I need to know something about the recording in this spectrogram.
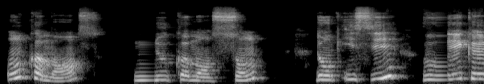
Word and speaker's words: commençons: nous comment qu'ont donc nous voulons dire nous commençons donc on ajoute une série vous commencer et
